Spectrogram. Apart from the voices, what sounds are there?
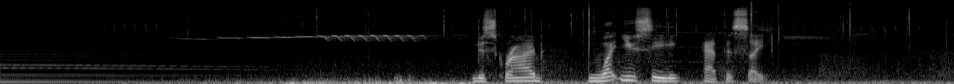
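birds chirping outdoors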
